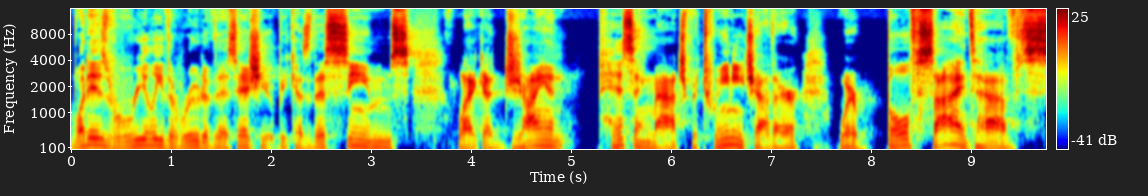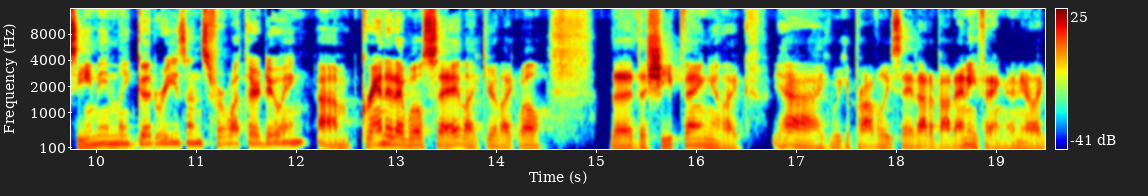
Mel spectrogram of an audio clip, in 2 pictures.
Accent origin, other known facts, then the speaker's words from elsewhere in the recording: Tahoe, United States; most of my friends I grew up in the Tahoe are never going to be able to afford a house.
